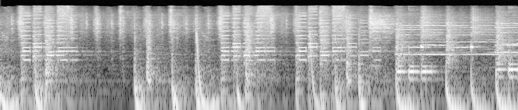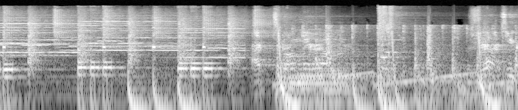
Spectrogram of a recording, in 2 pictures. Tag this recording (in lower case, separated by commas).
music, singing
